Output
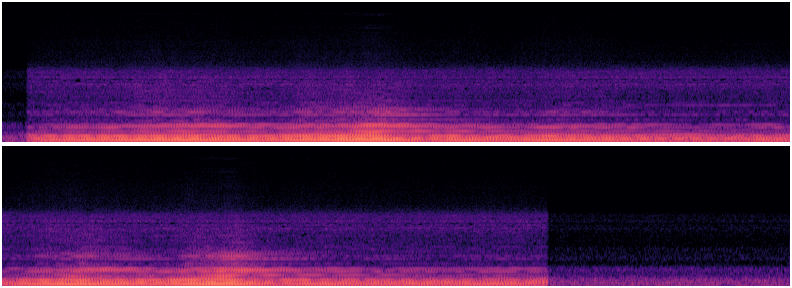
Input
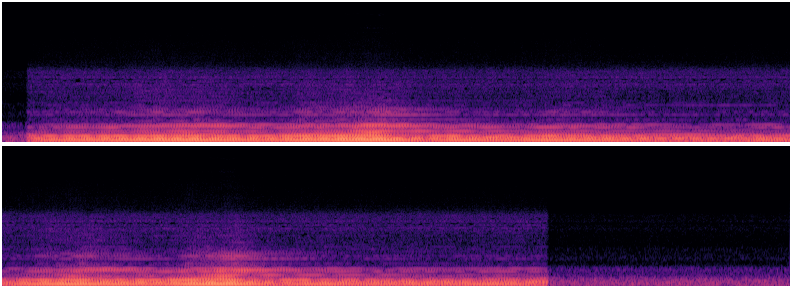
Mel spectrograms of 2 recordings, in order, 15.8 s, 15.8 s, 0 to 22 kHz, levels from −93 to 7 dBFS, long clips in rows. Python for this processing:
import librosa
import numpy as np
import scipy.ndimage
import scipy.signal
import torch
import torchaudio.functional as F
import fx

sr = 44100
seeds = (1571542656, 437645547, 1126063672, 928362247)

y = fx.low_shelf(x, sr, hz=480.0, db=-8.5)
y = y * librosa.db_to_amplitude(4.0)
